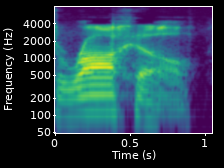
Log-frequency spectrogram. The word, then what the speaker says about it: Rahel: it's pretty interesting that the third letter in Hebrew is the letter he so it should be pronounced Rahel it's rash Olive he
